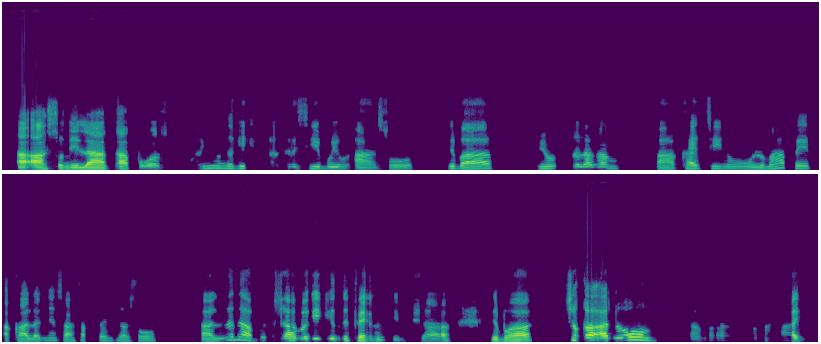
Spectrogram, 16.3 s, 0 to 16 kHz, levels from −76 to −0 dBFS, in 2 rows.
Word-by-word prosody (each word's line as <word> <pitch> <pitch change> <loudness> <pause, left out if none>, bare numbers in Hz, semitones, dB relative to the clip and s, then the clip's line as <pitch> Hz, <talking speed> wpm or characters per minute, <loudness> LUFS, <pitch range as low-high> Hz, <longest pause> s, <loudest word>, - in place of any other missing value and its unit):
ah, 155 +1 +9
aso 165 +2 -4
nila, 150 +1 +6
tapos 155 -4 0 0.4
ayun 215 +3 -8
nagiging 200 +1 -8 0.2
agresibo 180 -1 -9
yung 175 +1 -8
aso, 160 +4 -6 0.4
'di 190 - -2
ba. 175 +3 +3 0.5
Yung 195 +1 -4 0.2
talagang, 185 -1 -4 0.5
ah, 160 +1 -3
kahit 175 0 -2
sinong 180 -3 -9
lumapit 205 +4 -5
akala 165 -2 -1
niya 210 0 -13
sasaktan 185 +5 -7
siya 170 -3 -8
so, 190 0 -10 0.5
ah, 170 - +2
lalaban 260 - -1
siya 195 -1 +3
magiging 370 +1 -1
defensive 150 -5 -1
siya 185 -3 -7 0.6
'di 165 - +3
ba. 165 +4 +6 0.3
'Tsaka 225 -1 +7
ano 240 +2 +3 0.4
ah 185 - -13
maraming 220 0 -20 0.3
mga 195 - -21
hay 170 - +2
180 Hz, 130 wpm, -20 LUFS, 165-200 Hz, 0.6 s, ah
